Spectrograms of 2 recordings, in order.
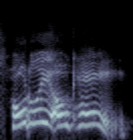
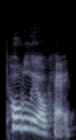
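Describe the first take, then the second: First: Higher, louder and slow, sing-song totally okay; breezy brush-off. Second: Said in the usual way. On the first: Real, not acted. Telling listeners the client never answered, a breezy brush-off. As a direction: wave it off with exaggerated cheer.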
